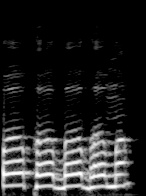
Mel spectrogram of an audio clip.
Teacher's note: त्यांचा उच्चार करताना दोघ ओट आपले एकमेका स्पर्श होतात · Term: ओष्ट्य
